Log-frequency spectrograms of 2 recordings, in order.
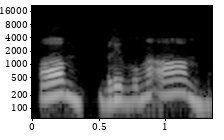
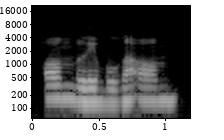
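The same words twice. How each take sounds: First: It is read with lively, varied melody. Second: It is read flat, without any melody. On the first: The speaker calls it right. "harusnya kan" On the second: The speaker calls it wrong. "nggak ada nadanya"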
